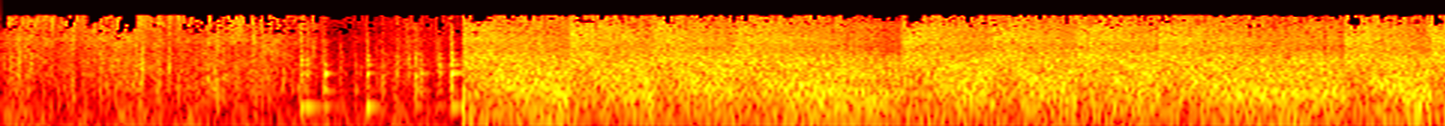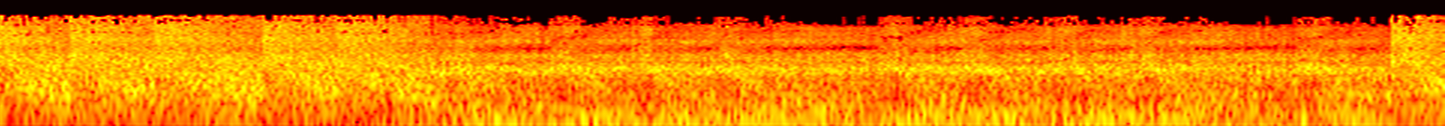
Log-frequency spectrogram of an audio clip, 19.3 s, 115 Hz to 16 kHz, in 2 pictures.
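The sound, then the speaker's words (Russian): A Ukrainian rocket artillery vehicle fires a salvo of about 20 shells at a concentration of Russian troops from a firing position in fields near Bakhmut, its launches merging into a loud, sustained roaring rush that starts abruptly after a brief quiet moment and continues without pause, with no talking. “Ми виїхали на вогневу позицію, зорієнтували машину і кинули кацапом 20-ку снаряді.”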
